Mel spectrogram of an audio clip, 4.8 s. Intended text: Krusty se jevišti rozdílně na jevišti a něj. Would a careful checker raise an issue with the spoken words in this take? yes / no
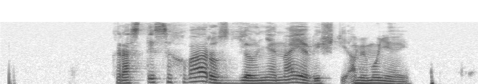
yes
